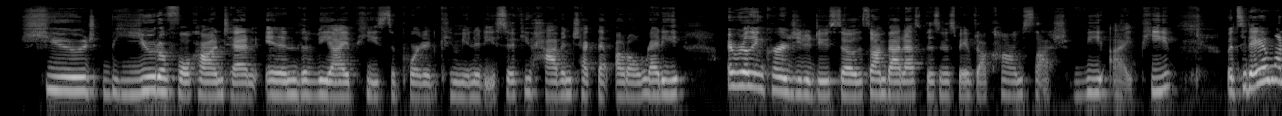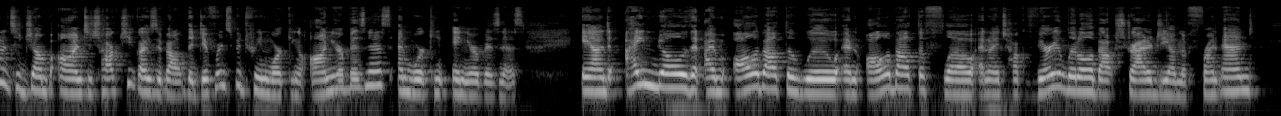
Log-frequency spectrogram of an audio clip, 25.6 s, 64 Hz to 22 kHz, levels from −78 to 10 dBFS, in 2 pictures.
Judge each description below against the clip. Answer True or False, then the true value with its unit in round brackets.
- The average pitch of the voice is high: True (200 Hz)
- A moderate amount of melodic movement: True (3.6 semitones)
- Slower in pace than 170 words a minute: False (180 wpm)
